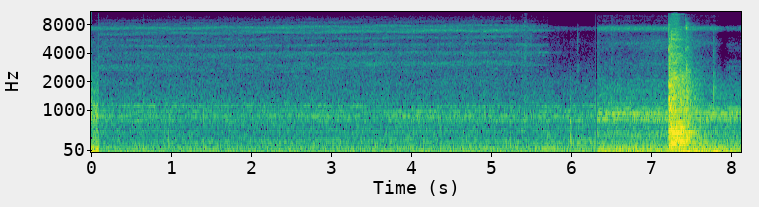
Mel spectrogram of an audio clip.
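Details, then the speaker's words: Grey Ghost car on test drive after rear-end gear work with fresh fluid: steady road drone then one sharp heavy clunk from underneath as load shifts; driveline clunk persists, repair didn't fix it, cause unconfirmed (transmission or binding suspected). "no still doing it that didn't fix the problem still doing it as you could hear on the video"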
